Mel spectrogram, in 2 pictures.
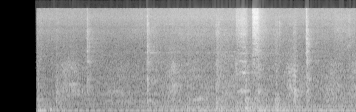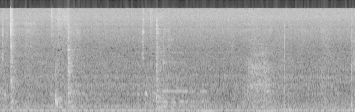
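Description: Mechanical parts inside a machine click and clatter.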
